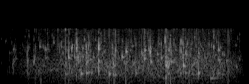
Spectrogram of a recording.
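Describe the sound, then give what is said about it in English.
Water trickles and splashes steadily for a couple of seconds, a busy patter of small droplets that stops abruptly, with no voices present. “and sounds in nature, things like dripping water, rain, thunder.”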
